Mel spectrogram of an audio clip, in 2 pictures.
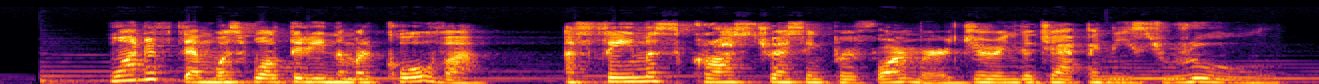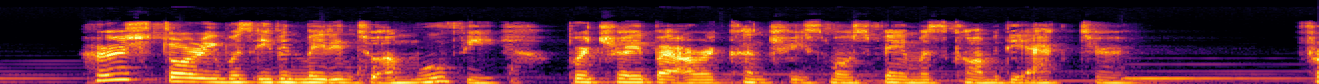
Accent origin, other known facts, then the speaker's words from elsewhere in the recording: Philippines; I grew up in the Philippines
